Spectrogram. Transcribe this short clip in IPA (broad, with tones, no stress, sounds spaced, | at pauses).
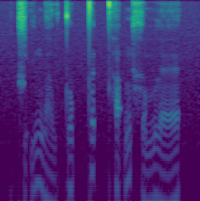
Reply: t͡ɕ ḛ˧˥ j ŋ a̤˨˩ w t̪ o˦˥ p̚ t̪ ə˦˥ t̚ t̪ʰ a̰˧˥ n x ə˨˦ m l ɛ˨˦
